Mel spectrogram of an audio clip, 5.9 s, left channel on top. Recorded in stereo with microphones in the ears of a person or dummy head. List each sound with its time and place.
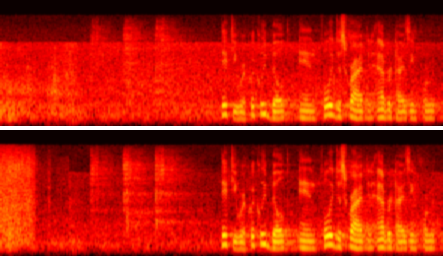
1.2 s chopping: 25° right (ahead or behind), 5 m
3.0 s a man speaking: 5° left (ahead or behind), 0.5 m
